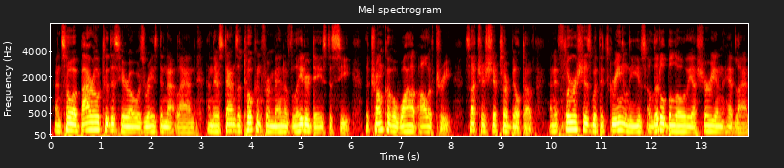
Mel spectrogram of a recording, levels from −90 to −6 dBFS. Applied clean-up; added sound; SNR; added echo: none; none; none; reverberation time 0.2 s.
